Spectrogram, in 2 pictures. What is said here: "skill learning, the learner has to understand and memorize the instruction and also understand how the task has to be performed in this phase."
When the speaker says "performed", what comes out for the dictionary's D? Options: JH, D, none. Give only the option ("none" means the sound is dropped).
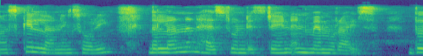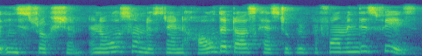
none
